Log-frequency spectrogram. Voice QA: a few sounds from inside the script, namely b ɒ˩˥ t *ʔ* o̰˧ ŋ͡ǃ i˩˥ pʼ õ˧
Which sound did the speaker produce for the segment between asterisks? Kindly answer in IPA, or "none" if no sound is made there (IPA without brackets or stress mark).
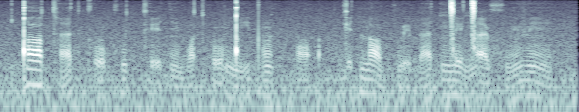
ʔ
